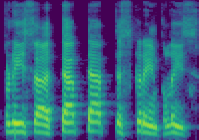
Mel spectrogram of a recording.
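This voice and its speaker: A man's voice: sits high, steady tone, measured pace, fairly bright tone. A middle-aged man hosting a casual livestream, reading viewer comments aloud and urging people to tap the screen, in an upbeat, repetitive way. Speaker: livestream host.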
